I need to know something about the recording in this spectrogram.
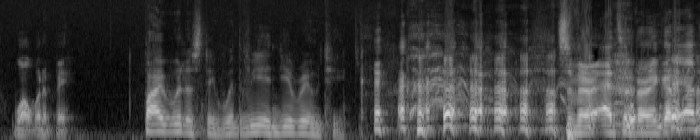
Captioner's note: laughs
